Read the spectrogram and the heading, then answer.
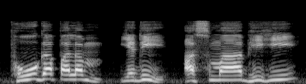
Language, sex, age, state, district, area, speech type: Sanskrit, male, 18-30, Karnataka, Bangalore Rural, urban, spontaneous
